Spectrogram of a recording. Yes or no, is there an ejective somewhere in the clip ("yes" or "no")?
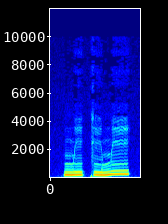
no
